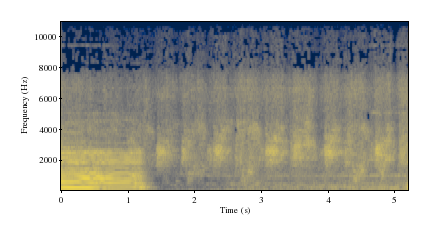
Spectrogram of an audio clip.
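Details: Friesian cow that has calved for the first time, kept with her heifer calf at Mrittika Dairy Farm, Bhangura, Pabna, Bangladesh: one loud, rich harmonic moo lasting about a second, dropping in pitch at the end, then rhythmic hissing, splashing noise.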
